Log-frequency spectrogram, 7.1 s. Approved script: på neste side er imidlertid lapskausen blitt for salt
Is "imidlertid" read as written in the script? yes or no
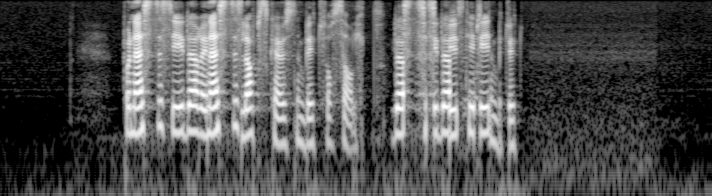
no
